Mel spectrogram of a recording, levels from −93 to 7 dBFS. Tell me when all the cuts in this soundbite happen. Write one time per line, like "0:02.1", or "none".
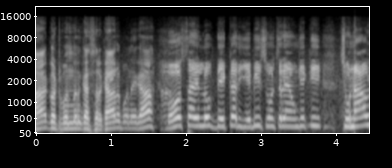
0:01.7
